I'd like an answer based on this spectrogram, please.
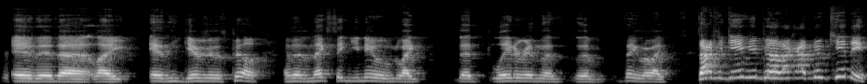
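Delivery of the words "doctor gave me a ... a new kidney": mock squealing, very high, thrilled, excited gush. Retelling a movie scene where a patient reports a new kidney: imitating someone excited. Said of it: "she's all excited".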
